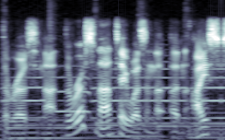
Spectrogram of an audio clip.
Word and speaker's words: Rocinante: Rocinante.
